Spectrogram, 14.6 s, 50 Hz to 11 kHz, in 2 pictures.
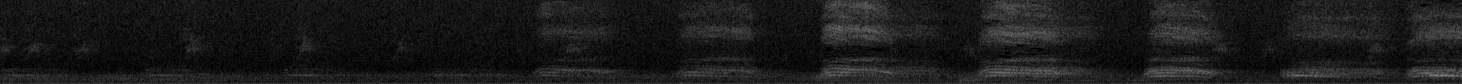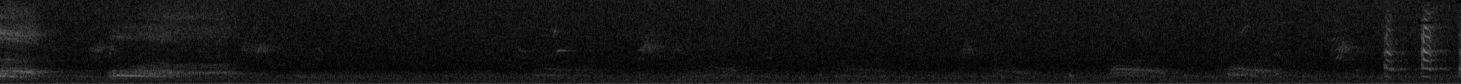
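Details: At a nest in Riga, Latvia, a male northern goshawk sits on the eggs, 6 April 2016; a run of loud, rasping, cackling notes builds and fades over several seconds, then fainter scattered calls over a constant low mechanical hum.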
